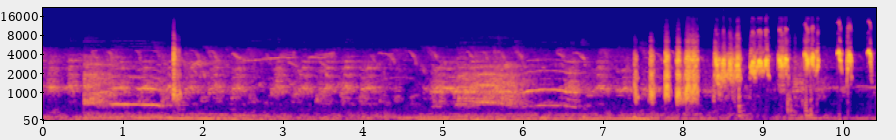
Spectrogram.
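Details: Young long-tailed shrike from Lampung, a two-month-old trotol bird, with a long stretch of soft mixed chattering and whistles, ending in a loud run of rapid harsh rasping notes.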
